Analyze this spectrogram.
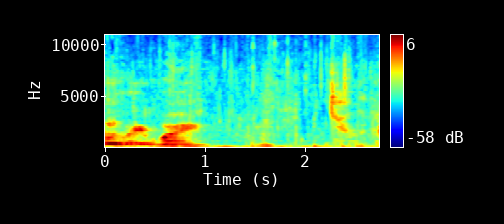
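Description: A man speaks in a low, threatening voice.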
